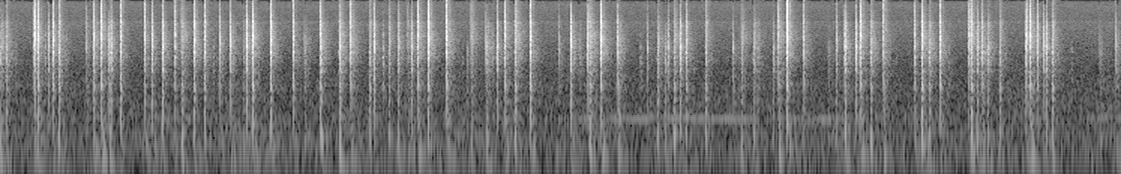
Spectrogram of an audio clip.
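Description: Long red nails on both hands tap rapidly across a large solid wooden table top, making a quick, continuous run of short, bright, clicky taps with almost no ring. A faint steady tone hums underneath partway through.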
